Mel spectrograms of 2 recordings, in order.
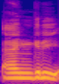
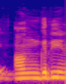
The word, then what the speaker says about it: angry: ठीक है, क्या पढ़ेंगे? एंग्री, अंग्री नहीं पढ़ेंगे।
